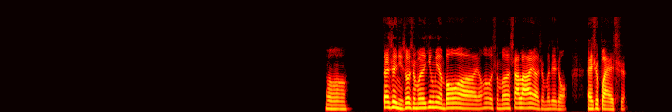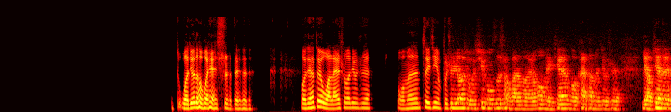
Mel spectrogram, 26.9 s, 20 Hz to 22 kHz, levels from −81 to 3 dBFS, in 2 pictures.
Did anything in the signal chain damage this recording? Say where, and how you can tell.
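Yes. At 22.47 s the speech turns roomy and hollow and stays that way to the end. This is a switch to a distant microphone, likely after the close microphone's feed dropped at the capture stage. Bass thins while level holds steady, with room noise about 35 dB below the speech.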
